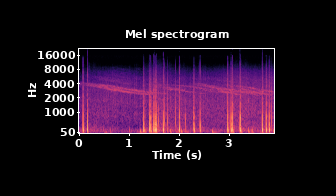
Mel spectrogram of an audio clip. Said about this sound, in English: The last fun event of the day, fireworks.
